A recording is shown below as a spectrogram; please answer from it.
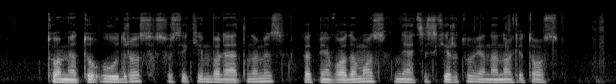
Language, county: Lithuanian, Kaunas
